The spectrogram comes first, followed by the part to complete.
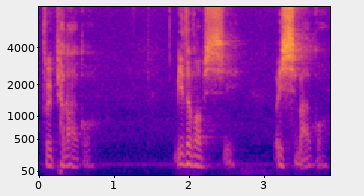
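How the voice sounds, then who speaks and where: A man preaching a sermon as pastor, telling the story with animated delivery and speaking straight to his congregation. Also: medium pitch, slow, gravelly. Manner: animated storytelling preaching, acting out quoted voices; addresses congregation directly.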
